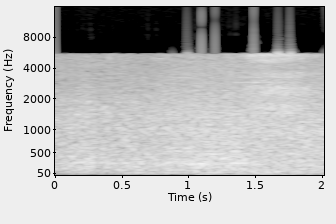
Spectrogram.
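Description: Steady road-traffic noise, swelling a little early on as a vehicle goes by.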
